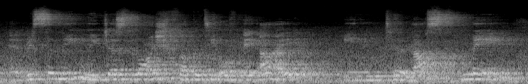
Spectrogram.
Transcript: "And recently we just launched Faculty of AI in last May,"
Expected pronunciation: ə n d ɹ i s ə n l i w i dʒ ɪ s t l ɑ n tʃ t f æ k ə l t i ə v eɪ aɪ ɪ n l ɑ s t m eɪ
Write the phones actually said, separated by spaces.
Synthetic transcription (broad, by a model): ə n ɹ i s ə n l i w i dʒ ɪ s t l ɑ n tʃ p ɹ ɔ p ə t i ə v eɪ aɪ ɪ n l ɑ s t m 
